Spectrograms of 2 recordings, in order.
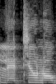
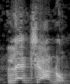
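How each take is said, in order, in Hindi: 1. 'you' पूरा और साफ़ बोला जाता है। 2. 'you' छोटा होकर जल्दी से 'ya' बोला जाता है। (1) "लेट यू नो की जगह" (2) "क्या सुनने को मिलेगा, लेट यू नो की जगह लेट या नो"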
